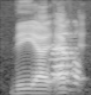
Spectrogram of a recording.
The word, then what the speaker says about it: Ravel: They have is it Ravel? Ravel. The Rhymes with unravel.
